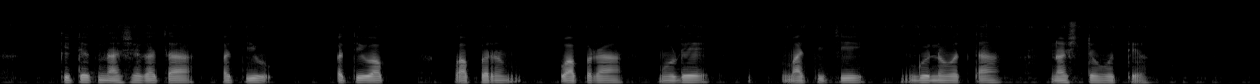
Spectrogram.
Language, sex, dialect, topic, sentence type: Marathi, male, Varhadi, agriculture, statement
